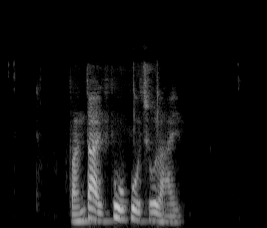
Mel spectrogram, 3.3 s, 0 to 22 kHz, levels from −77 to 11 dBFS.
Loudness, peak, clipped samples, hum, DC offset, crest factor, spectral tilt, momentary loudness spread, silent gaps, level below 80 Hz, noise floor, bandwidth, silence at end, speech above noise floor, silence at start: -20 LUFS; -2 dBFS; under 0.1%; none; under 0.1%; 20 dB; -6.5 dB/octave; 15 LU; none; -72 dBFS; -81 dBFS; 7.4 kHz; 1.1 s; 62 dB; 0.9 s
